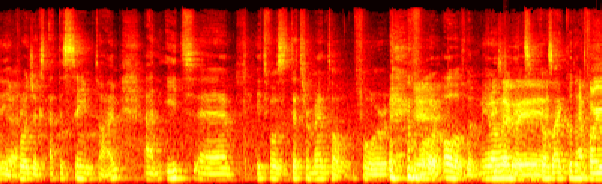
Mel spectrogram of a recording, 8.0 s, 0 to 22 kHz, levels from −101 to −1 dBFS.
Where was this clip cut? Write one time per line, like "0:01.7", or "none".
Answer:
none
